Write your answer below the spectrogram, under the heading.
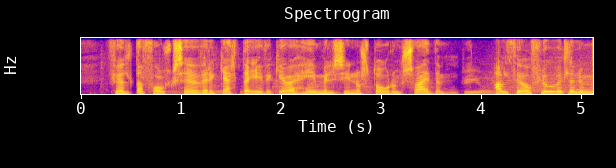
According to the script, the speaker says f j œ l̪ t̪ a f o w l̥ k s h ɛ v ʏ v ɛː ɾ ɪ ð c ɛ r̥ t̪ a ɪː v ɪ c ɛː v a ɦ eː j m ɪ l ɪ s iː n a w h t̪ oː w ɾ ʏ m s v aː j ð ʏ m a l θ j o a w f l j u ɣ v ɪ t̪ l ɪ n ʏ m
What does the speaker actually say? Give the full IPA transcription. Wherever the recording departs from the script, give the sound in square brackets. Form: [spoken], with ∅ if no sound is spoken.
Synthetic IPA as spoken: f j œ l̪ t̪ a f o w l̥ k s h ɛ v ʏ v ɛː ɾ ɪ ð c ɛ r̥ t̪ a ɪː v ɪ c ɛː v a ɦ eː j m ɪ l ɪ s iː n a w [s] t̪ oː w ɾ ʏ m s v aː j ð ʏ m a l θ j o a w f l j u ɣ v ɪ t̪ l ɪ n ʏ m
